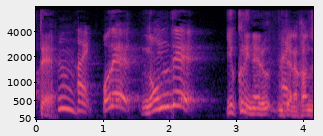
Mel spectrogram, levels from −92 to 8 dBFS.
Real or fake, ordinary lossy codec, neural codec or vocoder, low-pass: real; AAC, 32 kbps; none; 7.2 kHz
